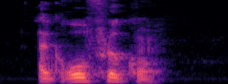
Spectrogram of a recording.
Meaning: heavily, in large flakes
- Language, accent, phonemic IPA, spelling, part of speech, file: French, France, /a ɡʁo flɔ.kɔ̃/, à gros flocons, adverb, LL-Q150 (fra)-à gros flocons.wav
